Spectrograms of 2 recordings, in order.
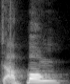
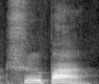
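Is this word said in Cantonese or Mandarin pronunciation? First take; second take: Cantonese; Mandarin. First: It is said in Cantonese pronunciation. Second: It is said in Mandarin pronunciation. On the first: "광동 사람들, 그 홍콩 사람들은 뭐라고 부르냐면 짜뽕이라 그래요" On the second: "이 표준으로 하면 츠판입니다"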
